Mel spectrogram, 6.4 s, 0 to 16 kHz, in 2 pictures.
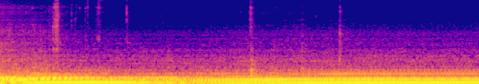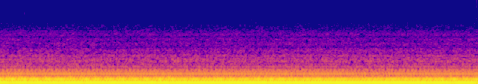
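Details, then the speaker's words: Subaru WRX FA20DIT, speed-density tune, cold start after replacing cylinder 3 spark plug and disconnecting battery: low uneven idle with faint stumble, five misfire counts on cylinder 3 (P0303); oil found on that plug, owner suspects internal issue. "so there was a five count on cylinder three i'm gonna let it warm up and uh see if anything else comes back"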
